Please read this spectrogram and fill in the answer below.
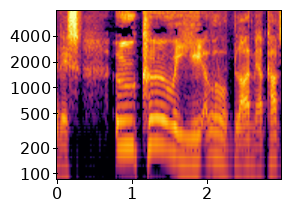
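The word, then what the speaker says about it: Akureyri: Ukuri. Oh, blimey, I can't say this. Ukuri.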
